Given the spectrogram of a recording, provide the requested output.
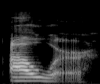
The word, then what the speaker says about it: hour: a consonant sound but there are some words that have a silent h like in Spanish so hour honest those words will attract the vowel facing indefinite article an an hour right so try to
